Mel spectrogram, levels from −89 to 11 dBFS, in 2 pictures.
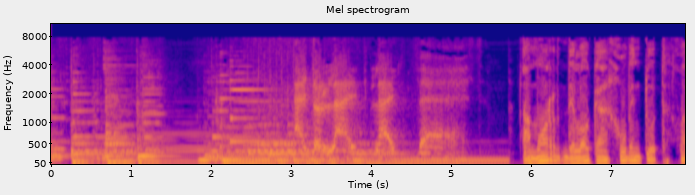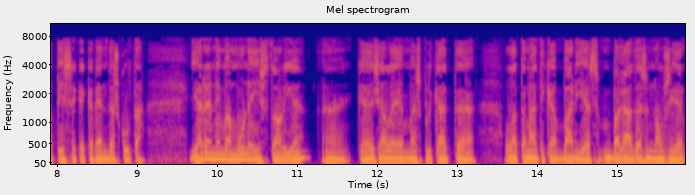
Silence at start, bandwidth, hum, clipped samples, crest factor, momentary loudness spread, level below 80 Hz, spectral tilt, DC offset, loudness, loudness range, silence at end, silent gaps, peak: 0 s; 8 kHz; none; under 0.1%; 12 dB; 8 LU; -28 dBFS; -6 dB/octave; under 0.1%; -20 LUFS; 2 LU; 0 s; none; -6 dBFS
